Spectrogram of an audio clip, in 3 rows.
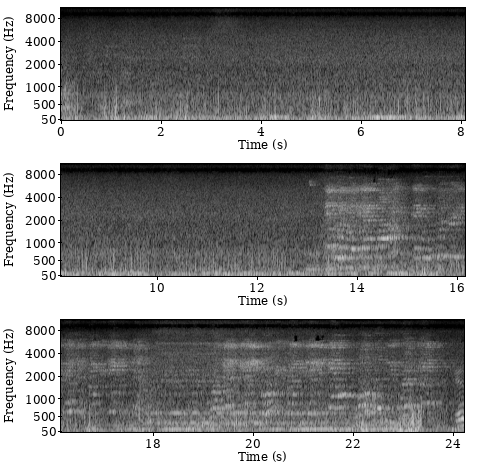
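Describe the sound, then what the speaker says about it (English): A SEPTA West Trenton bound commuter train of Silverliner 5 cars passes close by with a steady, loud rumble and wind-like rush, joined midway by a bright metallic ringing of wheels on rail that holds to the end. "Here comes a West Trenton bound train with Silverliner 5s."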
